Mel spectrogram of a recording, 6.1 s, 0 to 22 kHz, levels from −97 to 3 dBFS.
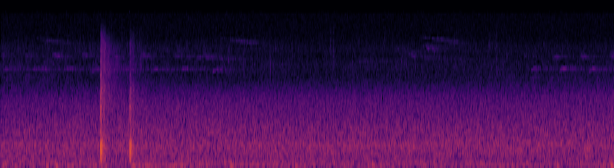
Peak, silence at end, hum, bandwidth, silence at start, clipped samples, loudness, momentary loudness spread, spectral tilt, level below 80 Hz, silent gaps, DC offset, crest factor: -22 dBFS; 0 s; none; 16 kHz; 0 s; under 0.1%; -52 LUFS; 8 LU; -5.5 dB/octave; -68 dBFS; none; under 0.1%; 30 dB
